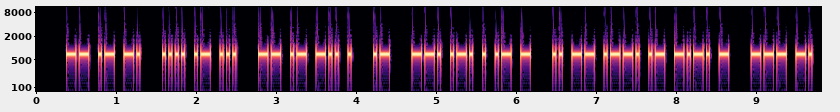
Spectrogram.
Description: Morse code, heard as a keyed tone, about 30 wpm, 700 Hz. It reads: MAN HAS MADE A GREAT IMPACT ON
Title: Sentences from Top 1000 Words - Review Part 6 - 30wpm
